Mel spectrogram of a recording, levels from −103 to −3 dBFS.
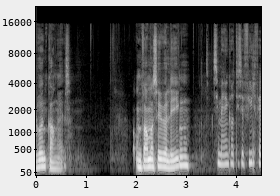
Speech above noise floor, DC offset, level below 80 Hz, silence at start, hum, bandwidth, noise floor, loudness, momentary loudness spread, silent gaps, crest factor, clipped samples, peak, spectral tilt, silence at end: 47 dB; under 0.1%; -60 dBFS; 0 s; none; 15.5 kHz; -65 dBFS; -19 LUFS; 18 LU; none; 18 dB; under 0.1%; -2 dBFS; -7 dB/octave; 0 s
